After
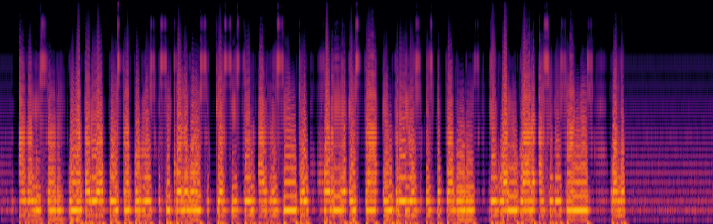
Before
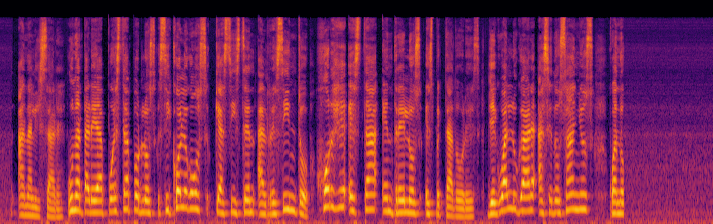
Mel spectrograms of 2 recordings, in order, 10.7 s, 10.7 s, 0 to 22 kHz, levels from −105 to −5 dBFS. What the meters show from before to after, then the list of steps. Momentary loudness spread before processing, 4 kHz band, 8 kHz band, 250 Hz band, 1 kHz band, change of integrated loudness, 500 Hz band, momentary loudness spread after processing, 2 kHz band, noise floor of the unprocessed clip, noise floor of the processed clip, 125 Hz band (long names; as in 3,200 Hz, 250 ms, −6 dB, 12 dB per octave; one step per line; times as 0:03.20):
5 LU, −9.5 dB, −18.0 dB, −1.5 dB, −5.5 dB, −5.0 dB, −4.5 dB, 6 LU, −7.5 dB, −50 dBFS, −57 dBFS, −7.5 dB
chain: channel vocoder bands 16, square 83.5 Hz
tube saturation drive 27 dB, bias 0.75
level +6 dB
